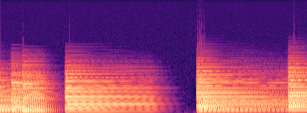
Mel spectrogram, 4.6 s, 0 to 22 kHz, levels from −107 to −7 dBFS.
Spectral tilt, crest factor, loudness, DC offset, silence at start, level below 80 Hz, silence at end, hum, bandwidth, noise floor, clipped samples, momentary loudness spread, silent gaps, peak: -10 dB/octave; 14 dB; -15 LUFS; under 0.1%; 0 s; -26 dBFS; 0 s; 60 Hz at -45 dBFS; 5.4 kHz; -52 dBFS; under 0.1%; 12 LU; none; 0 dBFS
